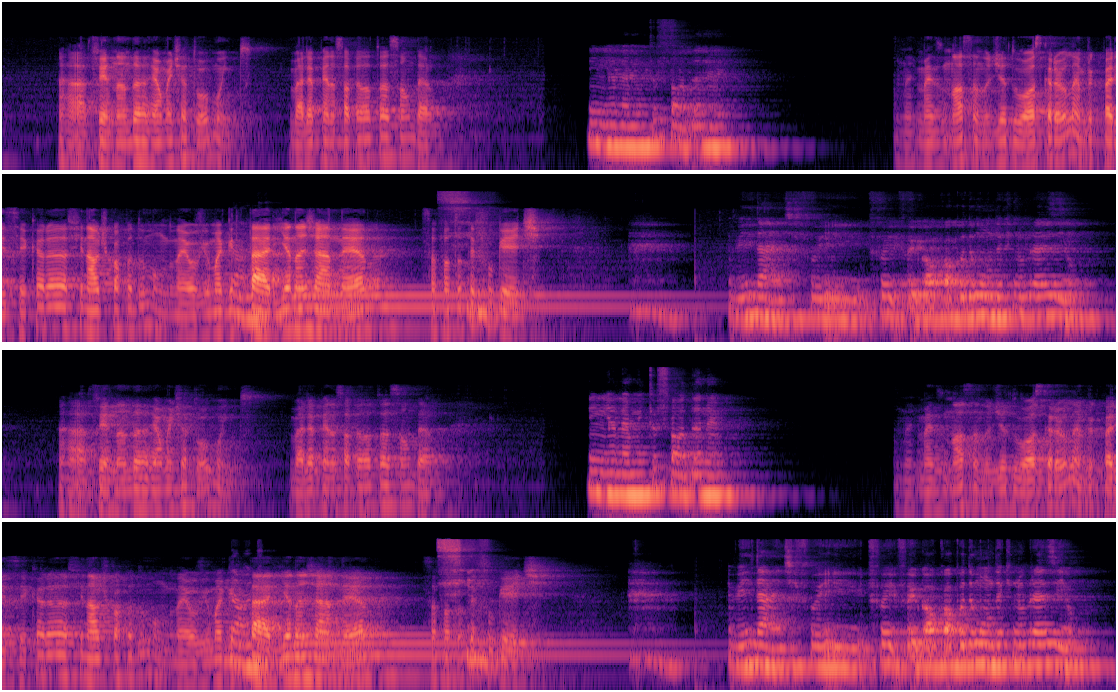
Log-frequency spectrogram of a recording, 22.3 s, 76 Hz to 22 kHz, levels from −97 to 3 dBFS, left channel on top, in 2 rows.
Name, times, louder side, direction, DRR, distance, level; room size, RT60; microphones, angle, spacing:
voice 1, 0.6-2.5 2.9-4.3 8.9-15.0 15.4-16.5, left 3 dB, 85° left, 6 dB, 2.0 m, -30 dB
voice 2, 5.9-7.4 13.4-13.7 15.6-16.0 17.4-17.9 18.4-22.0, right 2 dB, 90° right, -1 dB, 3.4 m, -29 dB
Bass guitar, 14.1-18.4, left 1 dB, 60° right, 1.1 m, -39 dB
26.0 x 16.5 x 7.0 m, 1.1 s
head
